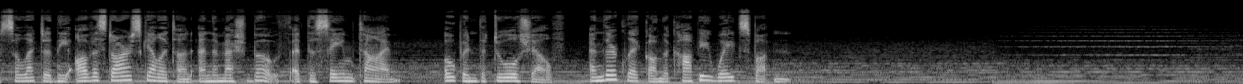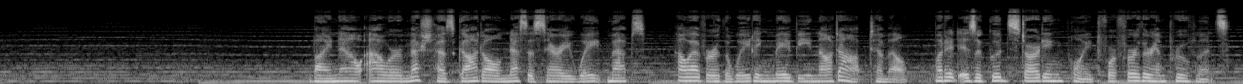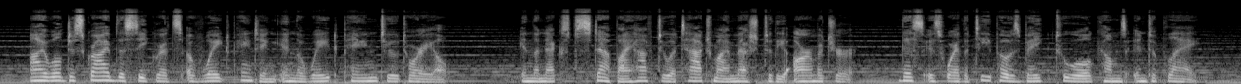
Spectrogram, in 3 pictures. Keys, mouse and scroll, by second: 5.3-8.5 drag, 13.9-15.6 drag, 23.0-24.6 middle drag, 26.6 KP_1, 28.1 KP_1.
